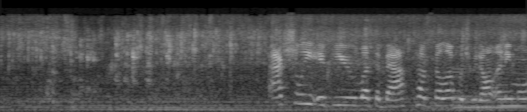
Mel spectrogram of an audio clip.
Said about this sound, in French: En fait, um, si vous laissez couler l'eau, elle devient bleue.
